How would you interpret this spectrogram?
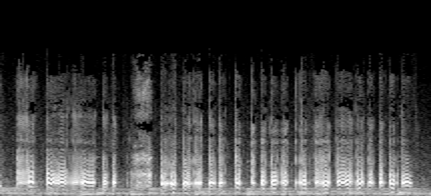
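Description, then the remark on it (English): A child from Maui, Hawaii, does a dolphin impression: a loud, continuous stream of high, squeaky chattering and clicking with quick, stuttering pulses and bright whistle-like tones, no ordinary speech. “that was definitely the best dolphin impression I've ever heard.”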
